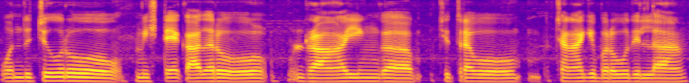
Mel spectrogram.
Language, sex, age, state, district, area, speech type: Kannada, male, 45-60, Karnataka, Bangalore Rural, rural, spontaneous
